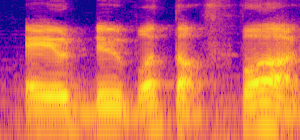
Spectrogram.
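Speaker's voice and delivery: big, loud, thundering booming voice. Pretending to speak into a pastor's head: loud booming voice. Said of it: "I'd just be like a loud booming voice like".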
